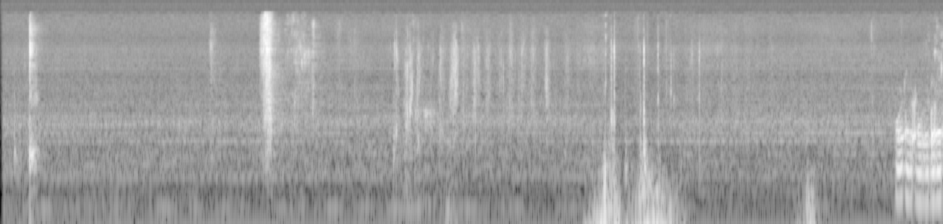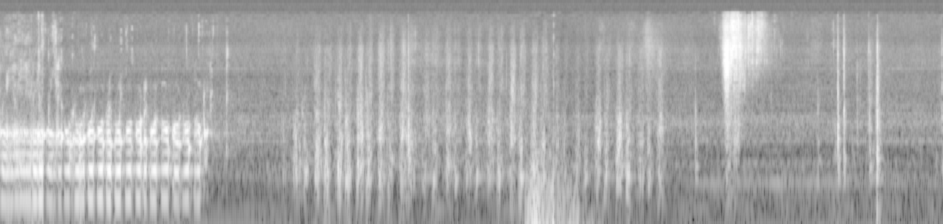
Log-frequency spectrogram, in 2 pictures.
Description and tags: Here i recorded myself gurgling mouthwash.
